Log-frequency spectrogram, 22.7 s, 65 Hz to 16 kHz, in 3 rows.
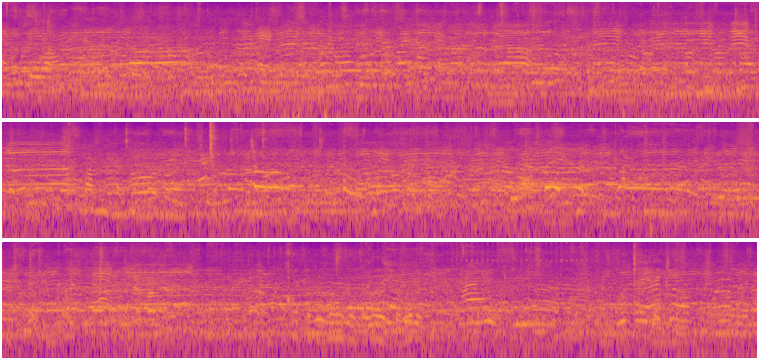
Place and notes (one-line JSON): {"title": "Av H. Colegio Militar, Bosque de Chapultepec I Secc, Ciudad de México, CDMX, México - Vendedores del Bosque de Chapultepec", "date": "2018-07-29 15:00:00", "description": "Caminata entre los puestos del Bosque de Chapultepec, justo afuera del zoológico. Domingo 15hrs.", "latitude": "19.42", "longitude": "-99.19", "altitude": "2258", "timezone": "America/Mexico_City"}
